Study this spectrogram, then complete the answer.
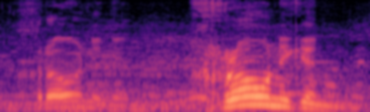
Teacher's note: See, the good old guttural G's up north and down in the middle, but not down south.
